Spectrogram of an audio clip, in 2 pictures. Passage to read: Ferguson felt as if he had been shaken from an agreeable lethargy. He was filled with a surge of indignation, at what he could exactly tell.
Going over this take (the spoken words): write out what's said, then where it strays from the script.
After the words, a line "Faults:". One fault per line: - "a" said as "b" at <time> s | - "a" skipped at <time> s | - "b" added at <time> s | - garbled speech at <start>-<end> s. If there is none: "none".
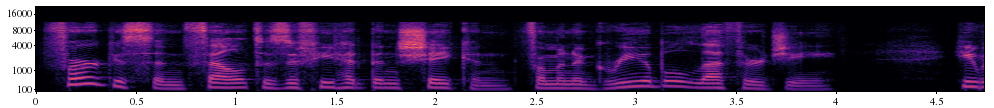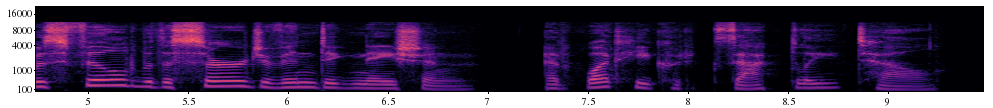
Ferguson felt as if he had been shaken from an agreeable lethargy. He was filled with a surge of indignation, at what he could exactly tell.
Faults:
none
